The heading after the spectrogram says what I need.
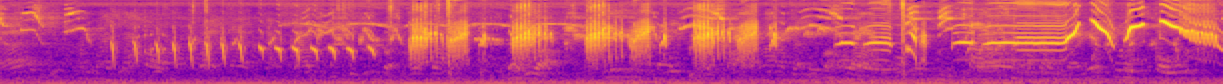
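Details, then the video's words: Old wild-caught Chinese hwamei, caged, with a true forest-style voice, sings varied song: a rapid series of quick piping notes, then harsh chattering bursts, then sweeping whistled slurs and a long descending note. "Họa mi già rừng chuẩn giọng rừng hay đuôi lá vả"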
